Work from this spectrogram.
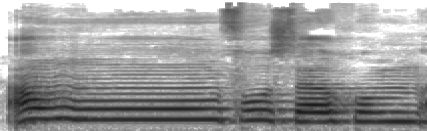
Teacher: നൂൻ സാക്കിനയ്ക്ക് ശേഷം ഇഖ്ഫാഇൻ്റെ അക്ഷരമായിട്ടുള്ള ഫാ വന്നു. നൂൻ സാക്കിനെ മറച്ചു വെക്കുക. നൂനിൻ്റെ സൗണ്ട് അവിടെ വ്യക്തമായിട്ട് കേൾക്കരുത്.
